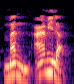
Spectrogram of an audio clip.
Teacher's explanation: Ada nun sukun di akhir kalimat yang pertama, man, kemudian datang setelahnya ain di awal kalimat yang kedua, sehingga dibaca idhar halqi. Man amila, tidak boleh didengungkan man amila, jadi man amila.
